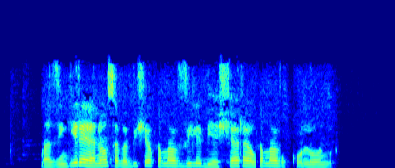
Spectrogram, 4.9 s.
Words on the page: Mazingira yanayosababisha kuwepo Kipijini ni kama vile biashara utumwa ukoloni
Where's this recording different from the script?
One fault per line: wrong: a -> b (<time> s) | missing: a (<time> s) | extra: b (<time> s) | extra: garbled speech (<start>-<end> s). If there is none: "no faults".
missing: kuwepo Kipijini ni (1.9 s)
wrong: utumwa -> kama (3.2 s)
